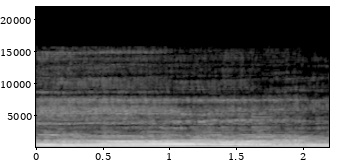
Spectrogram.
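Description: A man roaring in imitation of a lion: one long, loud, held vocal roar sliding slowly down in pitch.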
